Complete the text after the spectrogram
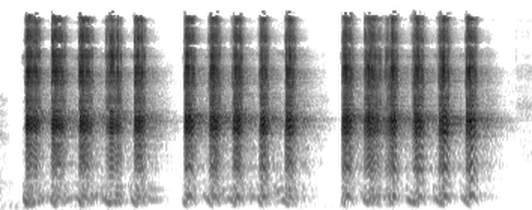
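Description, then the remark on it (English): A duck call blown by grunting into it without air, giving raspy quacks in three quick bursts of five or six notes each, loud, with short pauses between bursts and no talking. “That's that. That is all grunting, no air.”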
